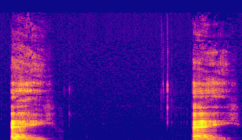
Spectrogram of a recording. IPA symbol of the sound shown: eɪ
